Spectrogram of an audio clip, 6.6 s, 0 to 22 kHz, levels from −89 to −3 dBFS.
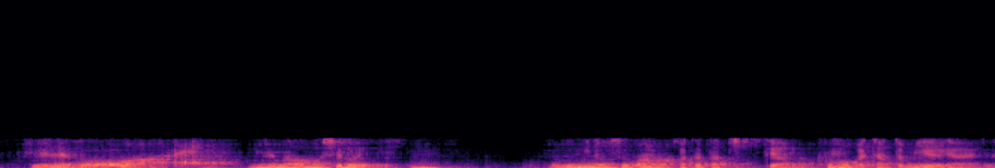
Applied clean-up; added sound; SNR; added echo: neural separator model SepFormer DNS4.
